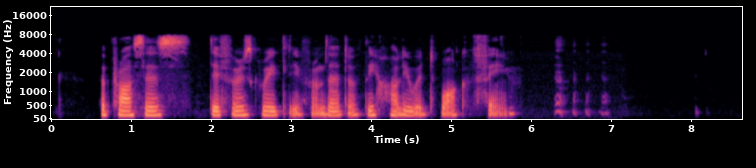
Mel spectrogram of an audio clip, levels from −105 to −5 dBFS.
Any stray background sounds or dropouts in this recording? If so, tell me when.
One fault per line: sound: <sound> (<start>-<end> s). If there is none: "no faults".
sound: laugh (6.3-7.0 s)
